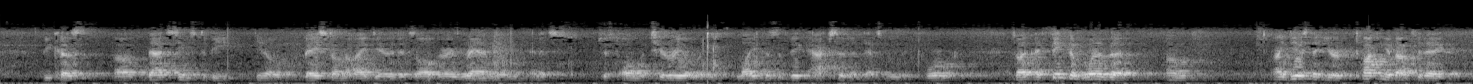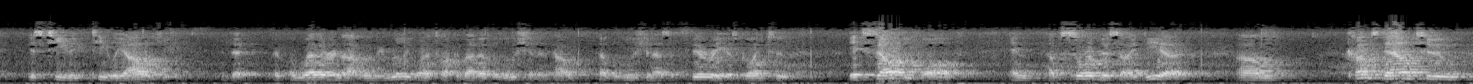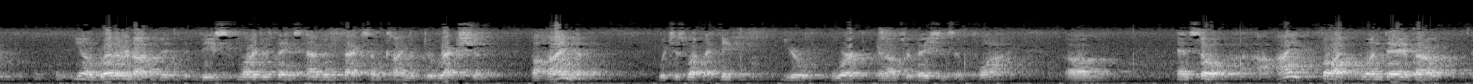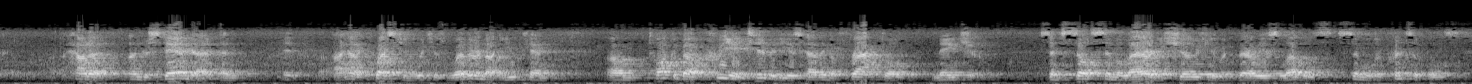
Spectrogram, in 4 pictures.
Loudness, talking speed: -14 LUFS, 155 wpm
